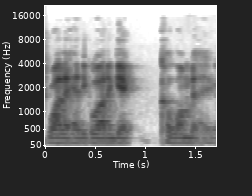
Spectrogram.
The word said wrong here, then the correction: Coulomb: Colombe? – Yeah, I kind of guessed on that. I probably should have looked it up. – Coulomb? It's Coulomb. – Coulomb. – Yep.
